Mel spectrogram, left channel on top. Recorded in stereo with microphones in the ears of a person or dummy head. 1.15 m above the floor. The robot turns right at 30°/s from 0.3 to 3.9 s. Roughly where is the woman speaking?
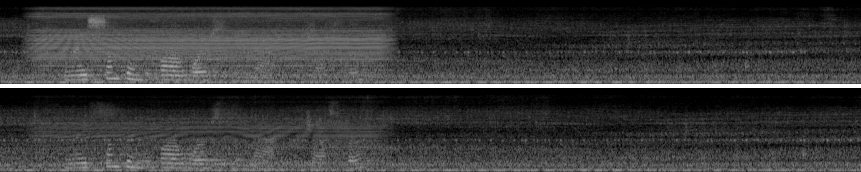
Behind left.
